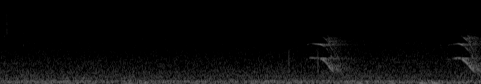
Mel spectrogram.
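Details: Elk approaching hunters in Colorado after being called in, two thin, sharply falling chirp-like mews about a second apart near the end, over a hiss of wind and low background noise.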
